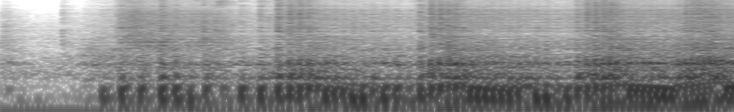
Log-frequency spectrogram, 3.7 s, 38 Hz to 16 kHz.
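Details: 1967 Honda CT-90, about 2,700 miles, aftermarket carburetor, in neutral, first start after a couple of kicks: small single catches after a quiet moment and settles into a quick, even putter; healthy idle, though throttle sticks.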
